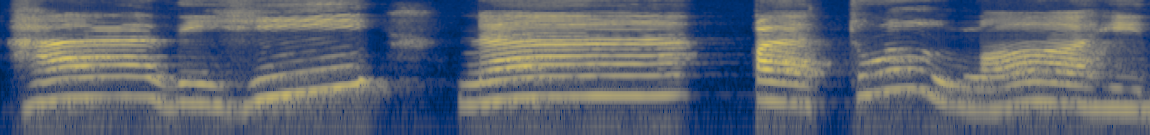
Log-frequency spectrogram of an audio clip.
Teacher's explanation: Ha, and this alif saghira also tells you the sound of ha is being prolonged for two counts.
